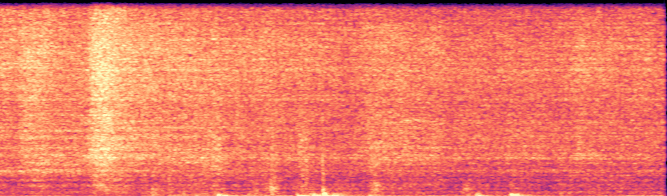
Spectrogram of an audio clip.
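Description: Venison sizzling as it sears in a hot stainless steel pan: a steady hiss that swells about a second in, with a few soft knocks mixed in.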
